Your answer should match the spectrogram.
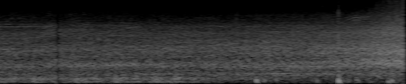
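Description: Stadium crowd ambience: a steady, low murmur of the crowd in the stands, with a few soft low thuds in the last second and a half.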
